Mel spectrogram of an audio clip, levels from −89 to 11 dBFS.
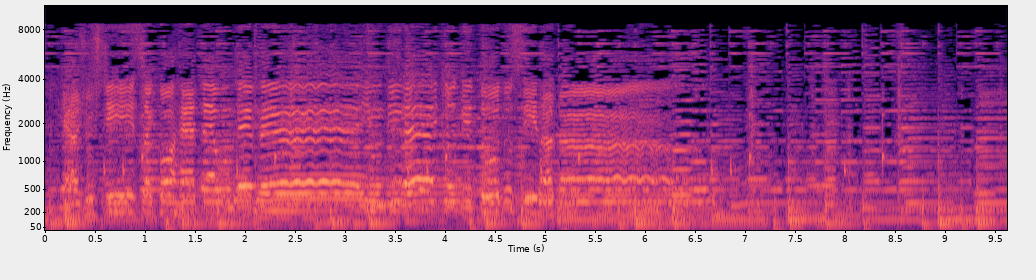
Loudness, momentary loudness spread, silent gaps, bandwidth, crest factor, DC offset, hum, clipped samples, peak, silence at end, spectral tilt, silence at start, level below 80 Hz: -16 LUFS; 11 LU; none; 9.2 kHz; 16 dB; under 0.1%; none; under 0.1%; 0 dBFS; 0 s; -4.5 dB/octave; 0 s; -36 dBFS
